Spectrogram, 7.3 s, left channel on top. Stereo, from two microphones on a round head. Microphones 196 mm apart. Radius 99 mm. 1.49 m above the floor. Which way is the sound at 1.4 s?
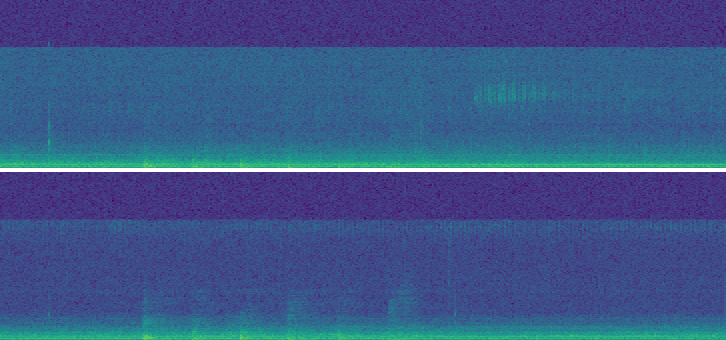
40° right (ahead or behind).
